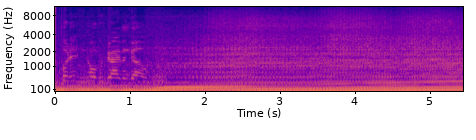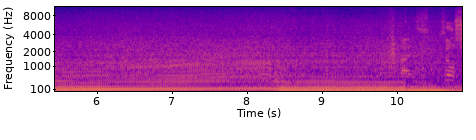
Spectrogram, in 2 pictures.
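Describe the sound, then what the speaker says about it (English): A 1987 Camaro IROC Z28 pulls steadily in overdrive, its engine drone climbing in pitch with a brief dip near the end as it shifts, then picking up again, loud and close throughout. "now we're just going to put it in overdrive and go"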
